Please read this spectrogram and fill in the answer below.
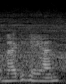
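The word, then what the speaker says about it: Meghan: The way it's spelled is M-E-G-H-A-N, so we call it Megahan.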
